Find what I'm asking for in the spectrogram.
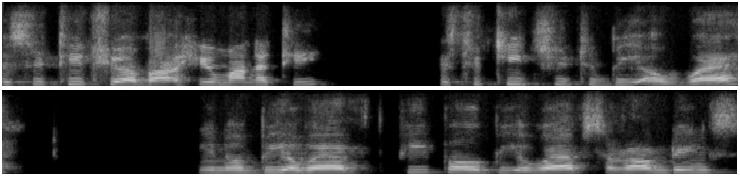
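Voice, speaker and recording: At a moderate pace, a woman speaks with fairly high pitch and fairly even intonation. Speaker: talk show guest. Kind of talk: interview, advice-giving monologue. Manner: loud; confident.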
